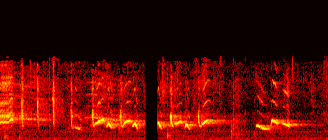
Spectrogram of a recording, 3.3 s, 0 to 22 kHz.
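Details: Mockingbird in 2015 singing solo, short curling whistled notes repeated in pairs, with a brief break midway through.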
